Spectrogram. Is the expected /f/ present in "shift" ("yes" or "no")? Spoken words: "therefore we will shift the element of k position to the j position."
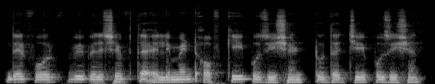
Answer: no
